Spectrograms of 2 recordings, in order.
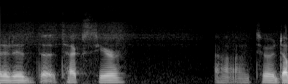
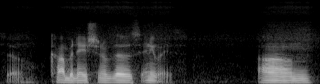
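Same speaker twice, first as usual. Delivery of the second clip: ordinary talk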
